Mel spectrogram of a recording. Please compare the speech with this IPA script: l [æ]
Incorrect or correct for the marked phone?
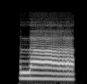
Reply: incorrect: a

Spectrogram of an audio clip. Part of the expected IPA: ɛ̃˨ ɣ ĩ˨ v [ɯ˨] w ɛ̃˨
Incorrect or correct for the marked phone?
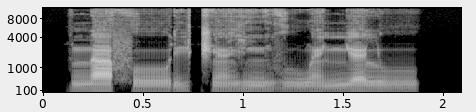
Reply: incorrect: u˨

